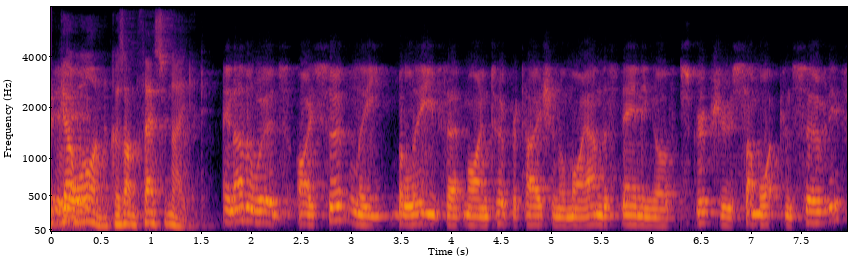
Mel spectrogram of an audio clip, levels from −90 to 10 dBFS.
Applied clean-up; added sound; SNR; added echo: none; none; none; reverberation time 0.6 s.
